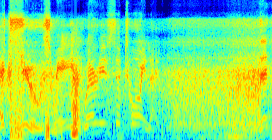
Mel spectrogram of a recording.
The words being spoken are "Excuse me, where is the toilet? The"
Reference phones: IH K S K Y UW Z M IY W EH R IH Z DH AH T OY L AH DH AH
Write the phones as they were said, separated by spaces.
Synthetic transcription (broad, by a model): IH K S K Y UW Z M IY W EH R IH Z DH AH T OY N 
